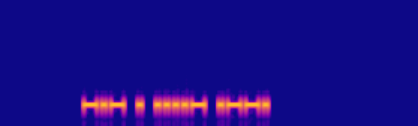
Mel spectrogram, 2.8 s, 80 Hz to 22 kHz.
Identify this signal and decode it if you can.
Morse code, heard as a keyed tone, about 37 wpm, 700 Hz. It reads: KE4P
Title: USA Call Signs - 4 Characters - 6x Character Spacing - 40wpm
